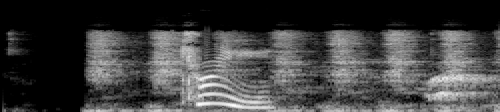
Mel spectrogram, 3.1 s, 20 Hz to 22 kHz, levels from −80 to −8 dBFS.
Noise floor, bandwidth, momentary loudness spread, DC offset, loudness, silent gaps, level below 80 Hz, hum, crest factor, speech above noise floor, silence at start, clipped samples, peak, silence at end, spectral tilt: -48 dBFS; 10 kHz; 12 LU; under 0.1%; -17 LUFS; none; -34 dBFS; none; 18 dB; 33 dB; 0.05 s; under 0.1%; 0 dBFS; 0 s; -3 dB/octave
